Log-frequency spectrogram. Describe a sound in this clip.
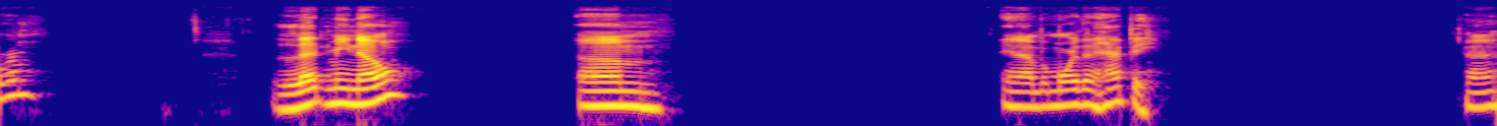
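A middle-aged man speaks calmly and close into a microphone, in short bursts with pauses.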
